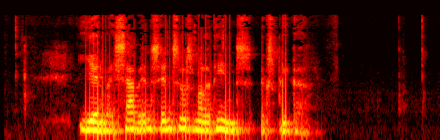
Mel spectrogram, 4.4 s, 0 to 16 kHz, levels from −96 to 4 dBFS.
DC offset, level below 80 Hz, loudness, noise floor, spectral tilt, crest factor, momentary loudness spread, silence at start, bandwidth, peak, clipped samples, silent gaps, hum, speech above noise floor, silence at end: under 0.1%; -52 dBFS; -25 LUFS; -77 dBFS; -6 dB/octave; 18 dB; 12 LU; 0.8 s; 11.5 kHz; -8 dBFS; under 0.1%; none; none; 53 dB; 1.3 s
